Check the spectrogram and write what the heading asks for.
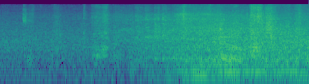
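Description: A car driving by on the street, quiet at first, then growing louder from about a second in and running on with a steady low engine tone.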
